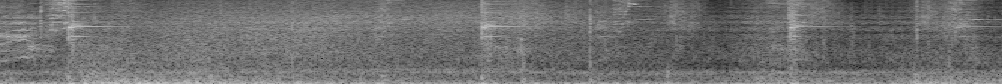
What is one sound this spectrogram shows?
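Hands slap and scrape against rock as a climber pulls upward.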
